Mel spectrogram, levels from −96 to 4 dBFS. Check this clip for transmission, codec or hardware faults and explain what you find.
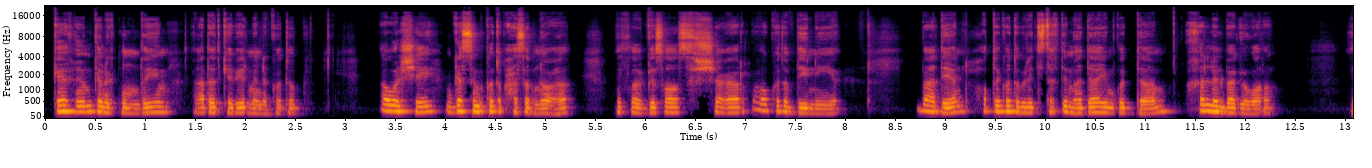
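Nothing wrong turns up anywhere in this speech recording.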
